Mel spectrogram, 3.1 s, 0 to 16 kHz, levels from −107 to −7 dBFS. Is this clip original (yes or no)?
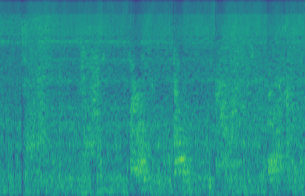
yes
